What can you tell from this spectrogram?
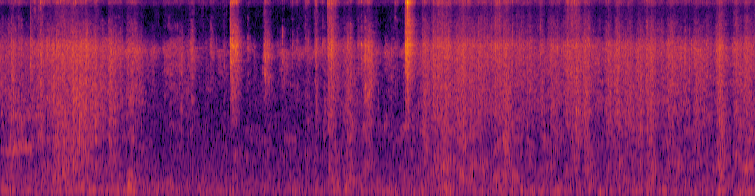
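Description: Black plastic bag rustling and crinkling faintly as it is handled and untied, with a few sharp crackles, the sharpest about four seconds in.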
